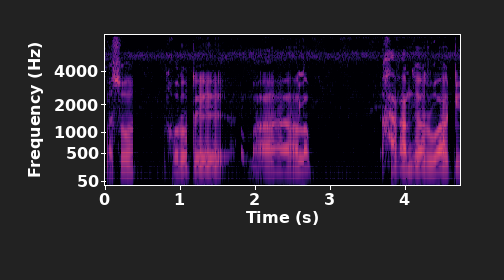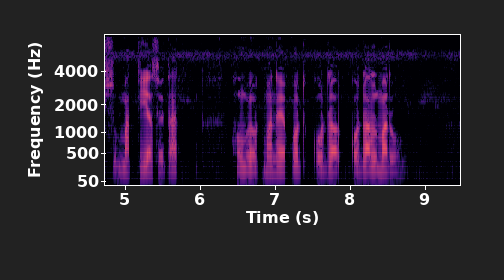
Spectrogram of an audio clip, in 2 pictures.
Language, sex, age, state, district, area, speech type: Assamese, male, 60+, Assam, Goalpara, urban, spontaneous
